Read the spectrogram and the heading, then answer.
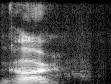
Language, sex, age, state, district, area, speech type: Assamese, male, 60+, Assam, Dhemaji, urban, read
